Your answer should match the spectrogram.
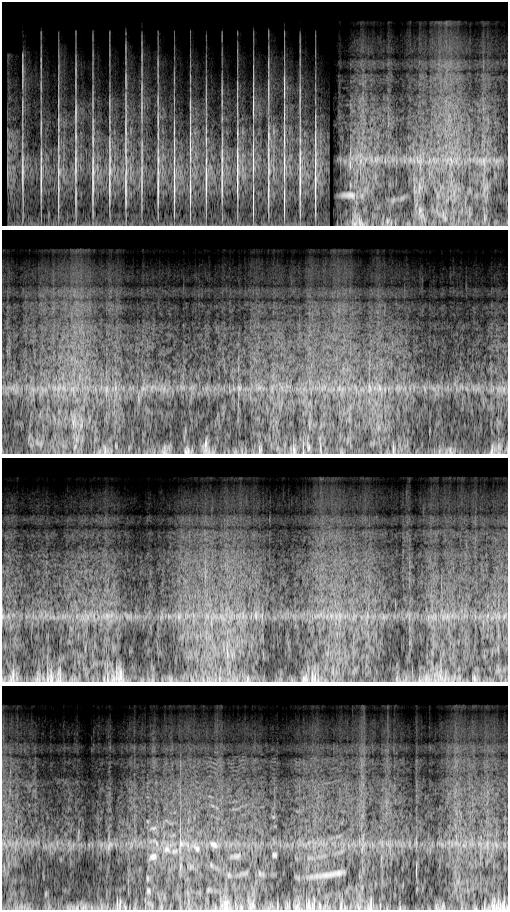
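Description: Small sea waves splashing and sloshing against the shore, in a continuous wash with irregular surges. The first five seconds are instead a rapid, evenly spaced run of clicks, about five a second, that cuts off suddenly.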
